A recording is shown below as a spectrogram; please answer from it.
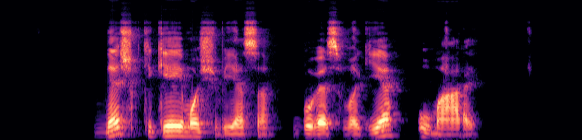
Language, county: Lithuanian, Kaunas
